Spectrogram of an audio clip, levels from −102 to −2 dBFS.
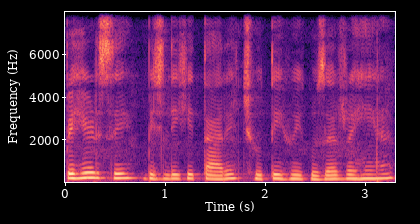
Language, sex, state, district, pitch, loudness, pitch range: Hindi, female, Delhi, New Delhi, 190 Hz, -18 LUFS, 185-210 Hz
